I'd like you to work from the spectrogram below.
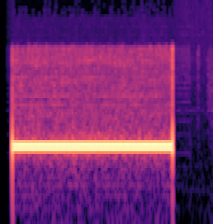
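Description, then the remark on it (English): A single steady electronic phone tone holds at one pitch for about two seconds, then cuts off cleanly into silence, one burst of ringing heard down the line as a journalist calls a family. “their phone number is easily accessible, so I gave them a call, and honestly, I didn't know what to expect.”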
